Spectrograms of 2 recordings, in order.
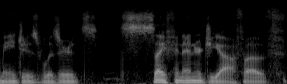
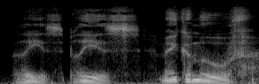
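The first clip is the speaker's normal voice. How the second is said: creepy entity urging a move; much slower than usual. Acted. GM voices the entity.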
